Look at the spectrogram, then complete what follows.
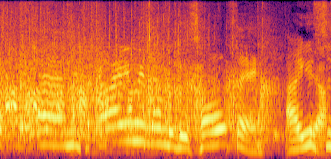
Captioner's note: laughter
